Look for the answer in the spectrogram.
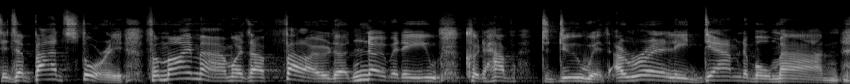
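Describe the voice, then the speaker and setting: A man playing a worldly Victorian gentleman who recounts a shocking incident with vivid emphasis, in an audiobook. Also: fairly high pitch. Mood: indignant. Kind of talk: dramatic audiobook reading.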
